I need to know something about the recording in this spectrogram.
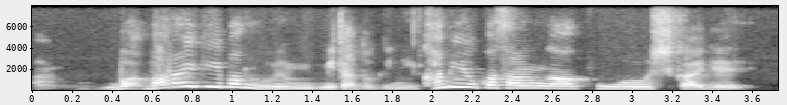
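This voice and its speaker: Animated man with a Kansai accent. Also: high voice, quick pace. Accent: Kansai Japanese. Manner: animated, rambling with many fillers. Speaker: podcast co-host. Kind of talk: casual chat.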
